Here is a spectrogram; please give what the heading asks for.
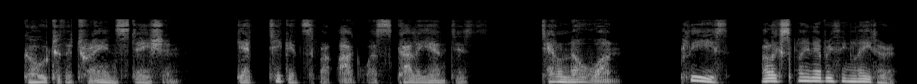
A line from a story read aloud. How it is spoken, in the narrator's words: whispering in his ear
